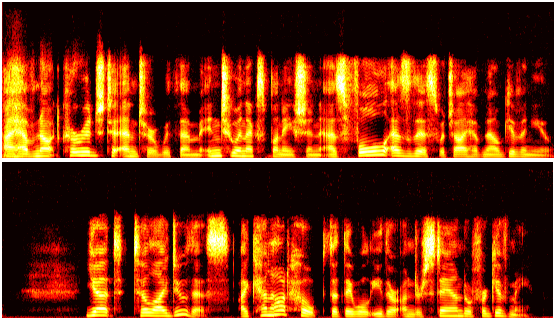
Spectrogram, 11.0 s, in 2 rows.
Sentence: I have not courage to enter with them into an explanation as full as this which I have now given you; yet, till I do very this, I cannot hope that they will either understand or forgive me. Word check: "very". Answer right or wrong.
wrong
